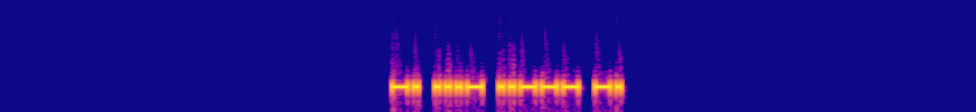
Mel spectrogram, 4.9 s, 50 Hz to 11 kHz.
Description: Morse code, heard as a keyed tone, about 44 wpm, 700 Hz. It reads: NV2N
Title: USA Call Signs - 4 Characters - Repeated 3x - 45wpm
